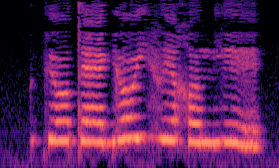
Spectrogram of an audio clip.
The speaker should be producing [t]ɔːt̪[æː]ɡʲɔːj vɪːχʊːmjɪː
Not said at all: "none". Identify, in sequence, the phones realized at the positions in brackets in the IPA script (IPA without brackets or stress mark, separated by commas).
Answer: kʲ, æː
